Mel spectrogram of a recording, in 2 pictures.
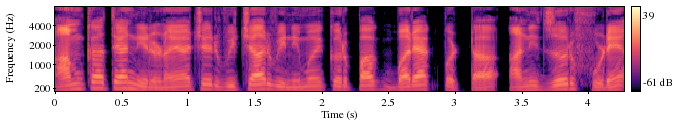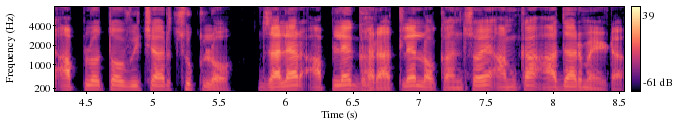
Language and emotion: Goan Konkani, neutral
